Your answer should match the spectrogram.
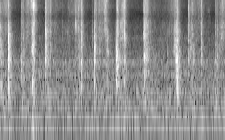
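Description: Tarot cards being shuffled by hand: a quick, irregular run of light clicks and flicks as the cards slide against each other.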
